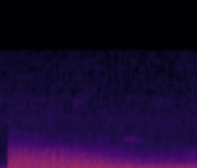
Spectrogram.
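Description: Arena crowd noise: an even hubbub from the audience that cuts in suddenly and fades a little.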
